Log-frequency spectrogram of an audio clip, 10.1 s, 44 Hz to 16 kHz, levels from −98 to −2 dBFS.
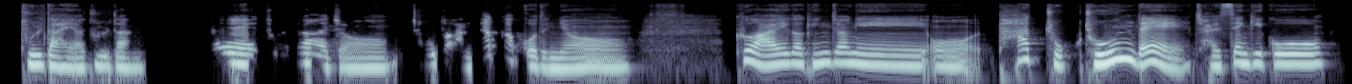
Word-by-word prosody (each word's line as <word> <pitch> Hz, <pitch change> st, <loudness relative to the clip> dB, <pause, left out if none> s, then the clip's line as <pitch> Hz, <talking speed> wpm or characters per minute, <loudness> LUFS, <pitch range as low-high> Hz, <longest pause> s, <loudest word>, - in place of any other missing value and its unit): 둘 170 Hz, -1 st, +2 dB
다 165 Hz, -2 st, +2 dB
해요 145 Hz, -1 st, 0 dB
둘 155 Hz, 0 st, -3 dB
다. 140 Hz, -2 st, -1 dB, 0.7 s
네. 190 Hz, -2 st, +4 dB
둘 -, -, -28 dB
다 195 Hz, -, 0 dB
하죠. 140 Hz, -1 st, -2 dB, 0.2 s
저도 175 Hz, +1 st, -8 dB
안타깝거든요. 135 Hz, -, -2 dB, 0.8 s
그 230 Hz, -4 st, +2 dB
아이가 185 Hz, +3 st, +3 dB
굉장히 180 Hz, -5 st, 0 dB
어 75 Hz, -1 st, -2 dB, 0.2 s
다 255 Hz, +1 st, -2 dB
좋 160 Hz, -3 st, -2 dB
좋은데 185 Hz, -, +5 dB
잘생기고 185 Hz, +2 st, +1 dB
170 Hz, 215 characters per minute, -26 LUFS, 145-190 Hz, 0.8 s, 좋은데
